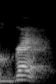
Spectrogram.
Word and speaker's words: wreck: The wreck. The wreck. Yeah, when they write the word, they include the W letter, but when you pronounce the word, you don't pronounce the W letter.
